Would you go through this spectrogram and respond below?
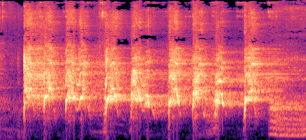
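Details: Cairn Terrier barking while hunting a rat, a rapid run of sharp, high barks at roughly three per second, ending with a lower, drawn-out whine.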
